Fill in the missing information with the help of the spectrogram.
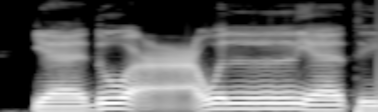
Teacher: Jadi nggak ada pantulan di huruf lam sukunnya ya.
